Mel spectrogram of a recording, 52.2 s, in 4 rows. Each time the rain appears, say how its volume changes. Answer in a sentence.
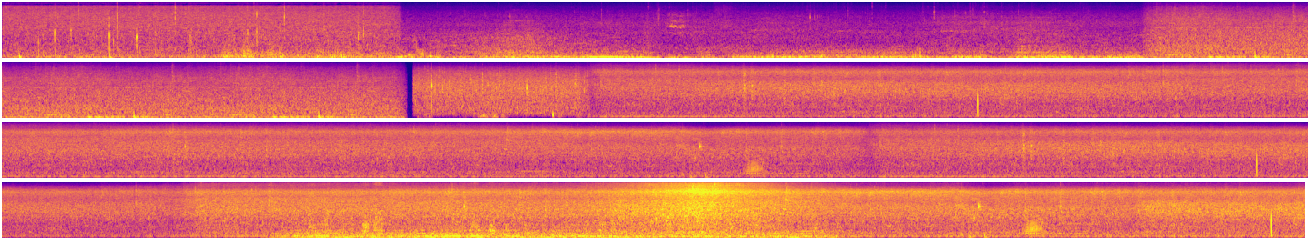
The rain can be heard from 0.0 to 52.1 s, getting louder.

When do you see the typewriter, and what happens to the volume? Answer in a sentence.
The typewriter can't be heard in this clip.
